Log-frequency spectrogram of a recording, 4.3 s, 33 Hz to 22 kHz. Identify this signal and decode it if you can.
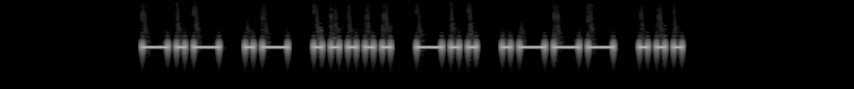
Morse code, heard as a keyed tone, about 35 wpm, 700 Hz. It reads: KA5DJS
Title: Speed Racing - USA 2x3 Call Signs 28wpm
